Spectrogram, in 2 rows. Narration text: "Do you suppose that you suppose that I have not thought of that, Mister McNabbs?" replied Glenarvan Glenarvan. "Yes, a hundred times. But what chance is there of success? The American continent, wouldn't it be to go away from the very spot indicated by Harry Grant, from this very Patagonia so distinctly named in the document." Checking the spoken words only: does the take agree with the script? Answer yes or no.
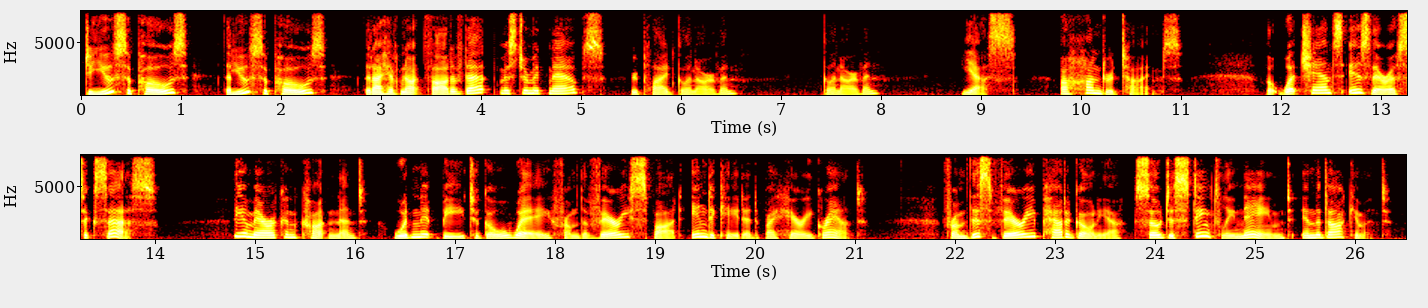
yes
